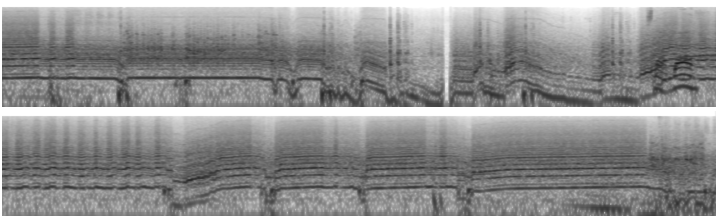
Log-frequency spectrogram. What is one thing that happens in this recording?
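A car engine revs high and drops as gears shift.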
